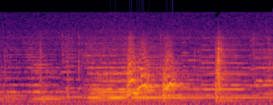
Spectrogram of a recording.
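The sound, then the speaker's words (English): A dog barks several times in short bursts, with whining, whimpering yelps in between, over a steady background hum. “There ain't no more dogs.”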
